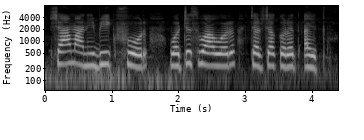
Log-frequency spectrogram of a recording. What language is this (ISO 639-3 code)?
mar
